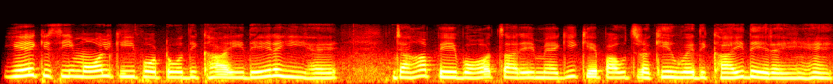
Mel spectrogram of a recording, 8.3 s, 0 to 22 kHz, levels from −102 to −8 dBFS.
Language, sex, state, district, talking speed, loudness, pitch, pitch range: Hindi, male, Rajasthan, Jaipur, 160 wpm, -13 LUFS, 230 Hz, 215-255 Hz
